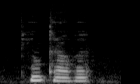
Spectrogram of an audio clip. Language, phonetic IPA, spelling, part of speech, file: Polish, [pʲjɛ̃nˈtrɔvɨ], piętrowy, adjective, LL-Q809 (pol)-piętrowy.wav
